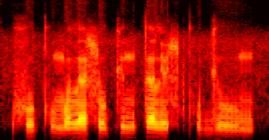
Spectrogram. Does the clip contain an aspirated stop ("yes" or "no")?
yes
